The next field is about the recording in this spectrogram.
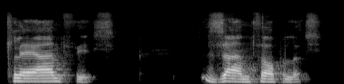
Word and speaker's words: Kleanthis Xanthopoulos: I'm torturing you with an ancient Greek name, so it's not very common at all. It's Kleanthis Xanthopoulos.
